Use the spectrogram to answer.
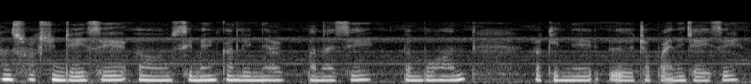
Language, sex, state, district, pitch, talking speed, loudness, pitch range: Nagamese, female, Nagaland, Dimapur, 195 Hz, 110 wpm, -16 LUFS, 190-205 Hz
